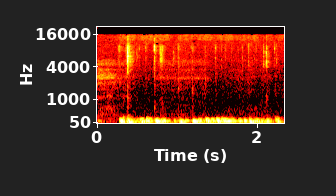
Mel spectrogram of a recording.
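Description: Typing on a laptop keyboard: a quick, irregular run of dull low taps.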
